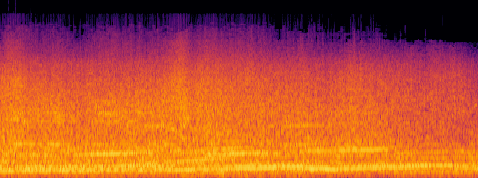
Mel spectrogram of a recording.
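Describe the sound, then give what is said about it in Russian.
Race cars roar off the start line in a loud, continuous engine whine that climbs steadily in pitch, briefly dips partway through, then keeps rising, with no voices. “Судья дает отмашку флагом, спортсмены мчатся к автомобилю. Автомобили срываются с места, и большую блестящую полосу изо всех сил несутся вперед.”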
